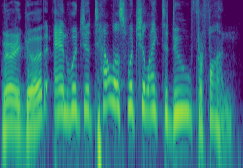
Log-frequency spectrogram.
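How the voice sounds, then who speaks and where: A man runs a dating game show with a showman's patter, his pitch swinging high and low. He sounds close and dry, without room echo. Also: brisk. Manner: animated, showman emcee patter.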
